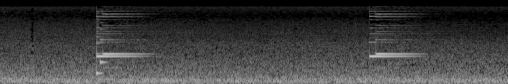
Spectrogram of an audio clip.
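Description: A bright electronic chime confirms a menu choice.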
